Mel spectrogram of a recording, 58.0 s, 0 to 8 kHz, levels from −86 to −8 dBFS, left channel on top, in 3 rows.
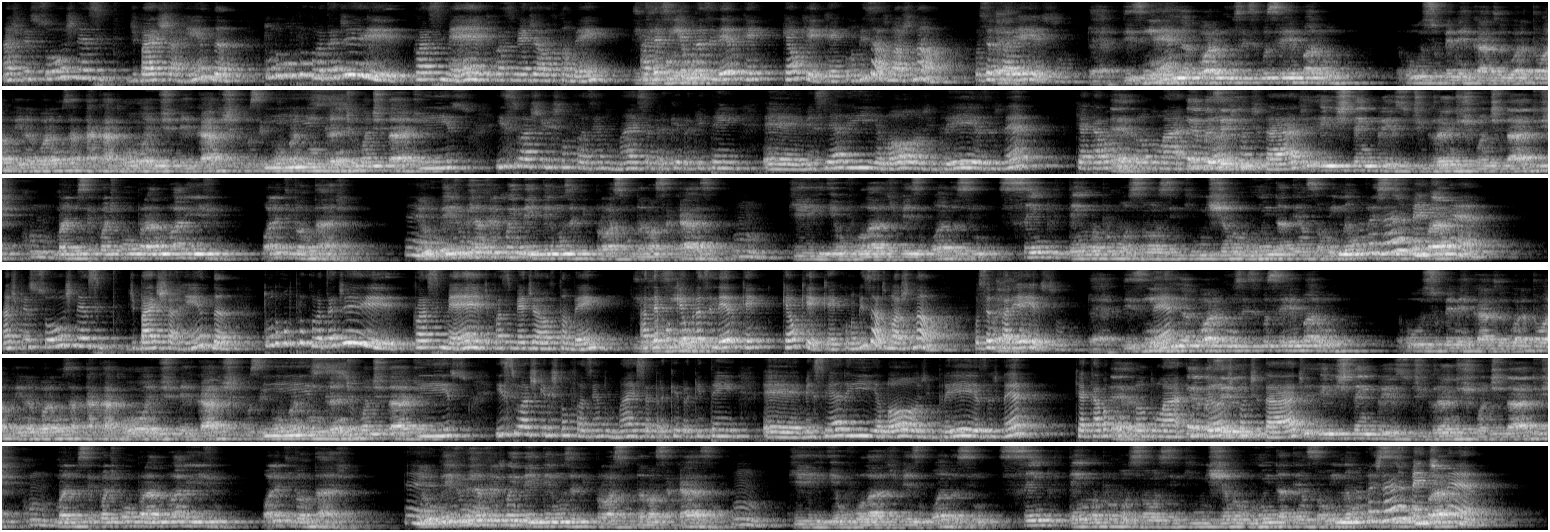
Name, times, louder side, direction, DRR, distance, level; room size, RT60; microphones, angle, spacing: voice 1, 0.0-2.8 3.3-7.4 8.0-9.5 9.8-11.7 12.2-13.3 14.3-14.7 22.6-23.3 23.7-23.9 24.5-25.2 25.5-28.5 28.8-32.1 32.7-35.7 39.0-39.3 43.7-45.1 47.8-48.1 55.5-57.1, right 1 dB, 85° right, 2 dB, 0.5 m, -26 dB
voice 2, 7.9-8.7 12.4-12.6 13.6-16.7 17.5-24.6 33.2-33.5 34.1-34.9 35.5-38.7 39.0-41.4 41.9-43.0 43.8-47.6 48.5-56.8, left 2 dB, 20° left, -5 dB, 0.8 m, -26 dB
3.0 x 2.8 x 2.2 m, 1.1 s
head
